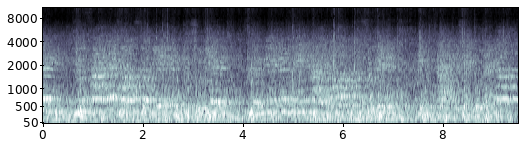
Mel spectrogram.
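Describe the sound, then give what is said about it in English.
A dense crowd at a KBO baseball game roars steadily, with many voices cheering and chanting together and a few dull thumps under the din, loud and continuous throughout without any break. “people watching on ESPN right now in the U.S., they're really missing out on the fan atmosphere in the KBO”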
